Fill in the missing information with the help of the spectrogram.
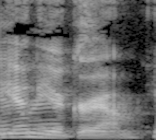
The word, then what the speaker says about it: Enneagram: But what we're talking about is a thing called Enneagrams. Is that how you pronounce it? – Yeah, the Enneagram.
